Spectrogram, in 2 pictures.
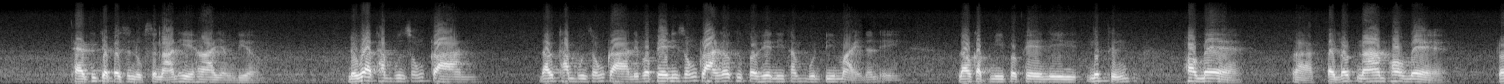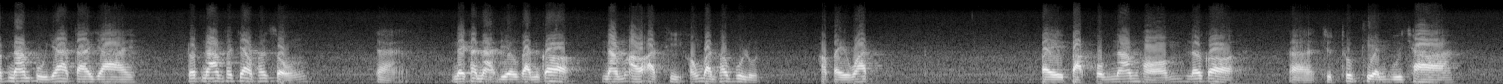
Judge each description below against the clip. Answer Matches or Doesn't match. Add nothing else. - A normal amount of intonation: Matches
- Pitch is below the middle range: Matches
